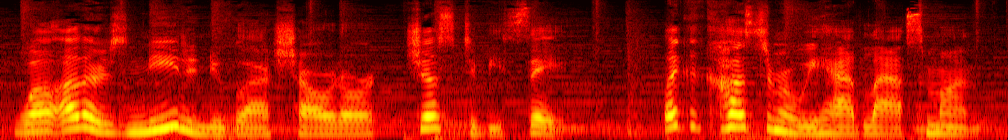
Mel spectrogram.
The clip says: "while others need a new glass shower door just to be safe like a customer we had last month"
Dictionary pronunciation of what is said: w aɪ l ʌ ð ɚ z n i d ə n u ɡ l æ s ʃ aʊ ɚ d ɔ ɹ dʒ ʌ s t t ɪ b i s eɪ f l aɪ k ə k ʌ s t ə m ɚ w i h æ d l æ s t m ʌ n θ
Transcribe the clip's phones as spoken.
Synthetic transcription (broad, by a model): w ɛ l ʌ ð ɚ z n i d ə n u ɡ l æ s ʃ aʊ ɚ d ɔ ɹ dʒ ʌ s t t ɪ b i s eɪ f l aɪ k ə k ʌ s t ə m ɚ w i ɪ d l æ s t m ʌ n θ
